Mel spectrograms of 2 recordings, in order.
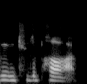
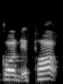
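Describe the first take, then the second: First: It is said in an English accent, words fully pronounced. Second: It is said in a Scottish accent, words run together. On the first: This is how an English person says it. "if you're listening to an English person, they pronunciate the words" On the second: This is how a Scottish person says it. "I just go with going to the park, mate"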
